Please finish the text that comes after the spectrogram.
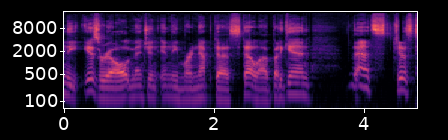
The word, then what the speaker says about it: Merneptah: The first written appearance of the word is not from the Hebrew Bible, but in an inscription known as the Merneptah Stela in the early 1200s BCE.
